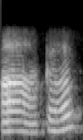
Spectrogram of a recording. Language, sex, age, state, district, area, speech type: Maithili, female, 45-60, Bihar, Supaul, rural, conversation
